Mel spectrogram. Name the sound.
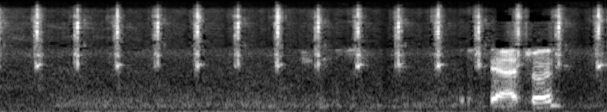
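ticking game clock countdown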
